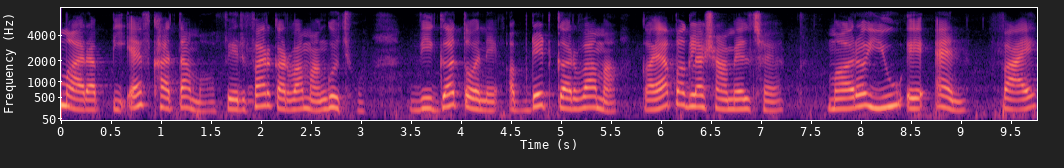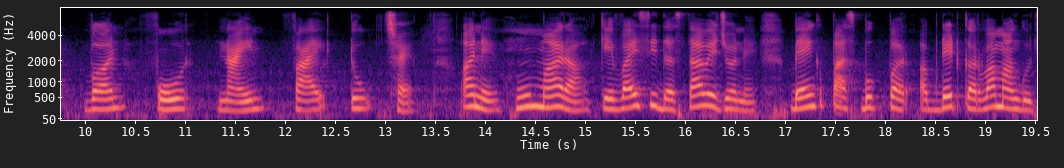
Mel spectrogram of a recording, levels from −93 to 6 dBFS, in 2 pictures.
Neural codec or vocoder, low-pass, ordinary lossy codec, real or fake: none; 7.2 kHz; none; real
